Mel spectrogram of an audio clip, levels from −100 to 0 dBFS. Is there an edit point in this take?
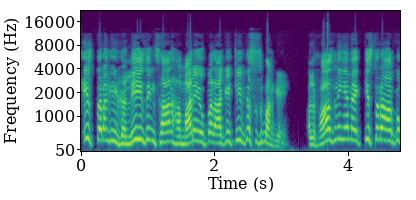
no; 0 cuts

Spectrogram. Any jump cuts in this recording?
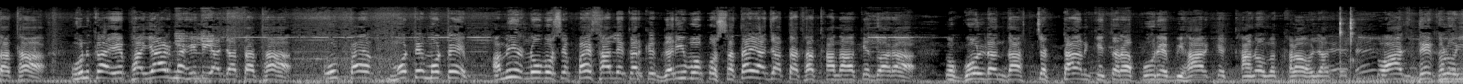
yes; 1 cut; at 13.5 s

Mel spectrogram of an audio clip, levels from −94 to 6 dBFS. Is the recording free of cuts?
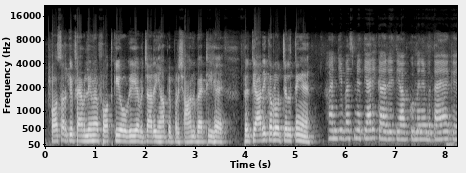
yes; 0 cuts

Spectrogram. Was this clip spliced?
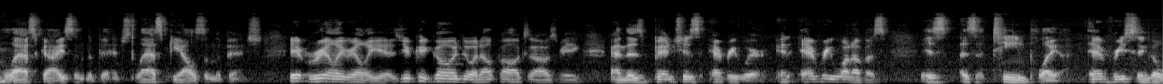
yes; 1 cut; at 10.7 s

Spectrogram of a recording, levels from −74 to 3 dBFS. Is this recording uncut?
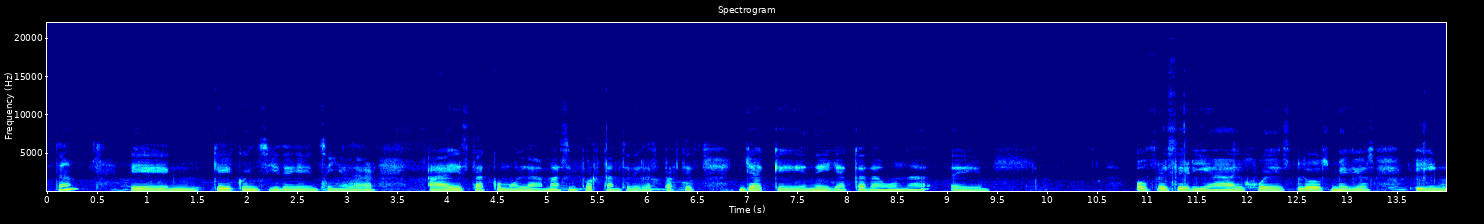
yes; 0 cuts

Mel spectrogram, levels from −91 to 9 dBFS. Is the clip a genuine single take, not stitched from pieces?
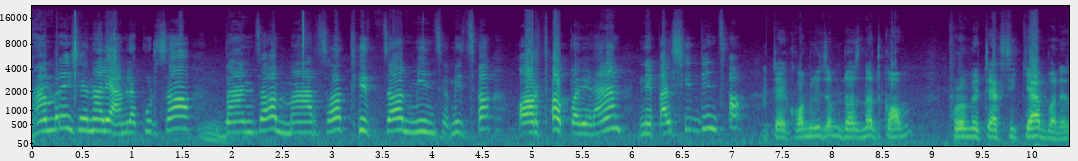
no; 1 cut; at 7.3 s

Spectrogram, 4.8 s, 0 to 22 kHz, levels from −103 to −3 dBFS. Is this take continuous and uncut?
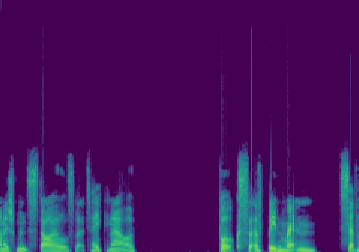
yes; 0 cuts

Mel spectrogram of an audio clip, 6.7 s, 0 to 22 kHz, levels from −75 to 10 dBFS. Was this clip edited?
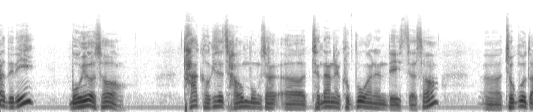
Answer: no; 0 cuts

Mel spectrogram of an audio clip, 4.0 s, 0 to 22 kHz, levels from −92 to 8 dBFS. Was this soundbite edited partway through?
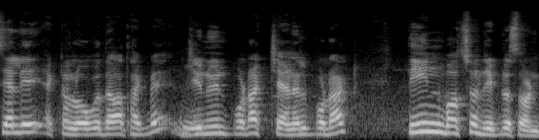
no; 0 cuts

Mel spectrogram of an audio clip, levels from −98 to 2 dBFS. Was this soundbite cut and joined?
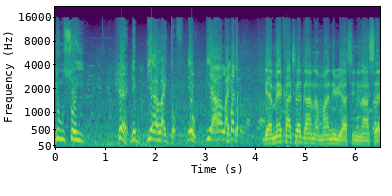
yes; 1 cut; at 3.6 s

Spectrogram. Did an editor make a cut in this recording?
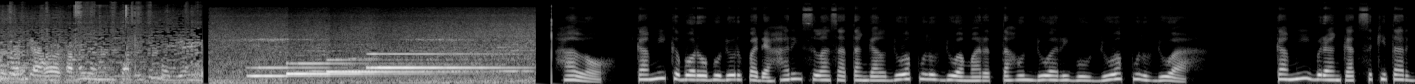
yes; 1 cut; at 2.1 s

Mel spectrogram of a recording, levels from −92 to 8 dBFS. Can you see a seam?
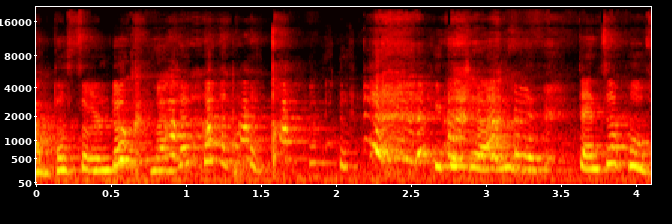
no; 0 cuts

